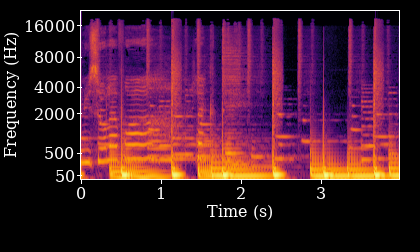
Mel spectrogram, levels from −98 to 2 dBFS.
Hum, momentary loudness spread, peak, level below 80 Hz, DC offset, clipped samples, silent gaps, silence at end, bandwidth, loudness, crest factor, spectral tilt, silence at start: none; 7 LU; 0 dBFS; -12 dBFS; under 0.1%; under 0.1%; none; 0 s; 17 kHz; -14 LUFS; 12 dB; -6 dB/octave; 0 s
